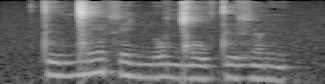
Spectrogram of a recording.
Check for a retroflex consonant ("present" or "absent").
absent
